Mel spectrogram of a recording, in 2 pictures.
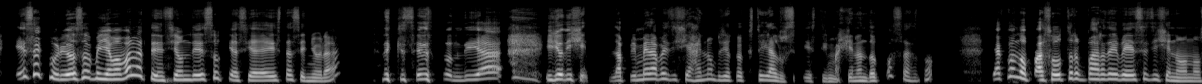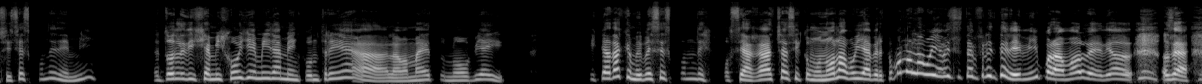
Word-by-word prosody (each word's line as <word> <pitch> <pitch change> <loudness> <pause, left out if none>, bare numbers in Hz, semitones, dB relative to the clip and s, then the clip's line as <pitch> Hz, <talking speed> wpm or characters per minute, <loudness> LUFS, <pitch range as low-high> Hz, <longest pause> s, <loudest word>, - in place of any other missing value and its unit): es 425 -7 -2
tan 480 - +2
curioso 255 +3 +4
me 265 - +2
llamaba 235 - +5
la 415 - +3
atención 210 - -1
de 220 0 +3
eso 245 +5 -4
que 215 - -5
hacía 180 0 -1
esta 195 +4 -3
señora 160 - -5 0.5
de 235 - -1
que 225 - -8
se 230 - -3
escondía 230 +3 -2 0.4
y 210 - -2
yo 235 +2 +6
dije, 230 -1 -4 0.2
la 185 +3 -3
primera 240 +6 0
vez 255 -2 -4
dije:"Ay 200 -3 -6
no, 235 +2 -8
pues, 195 -2 -8
yo 190 - -5
creo 190 -1 -8
que - - -19
estoy 205 -2 -6
aluci 145 -9 -3
este 150 -1 -15
imaginando 165 +4 -6
cosas 190 -2 -13
¿no?" 225 - -15 0.6
Ya 255 - 0
cuando 345 -6 +2
pasó 205 +3 +5
otro 250 0 -2
par 240 -1 +1
de 245 -1 +1
veces 220 +2 0
dije: 210 -3 -6
"No, 155 -2 -3
no 155 -1 -7
sí 185 - -8
se 220 - -6
esconde 250 +3 -10
de 195 -7 -6
mí". 255 - -10 0.6
Entonces 250 +7 0
le - - -6
dije 245 +2 -1
a - - -1
mi 235 - 0
hijo: 280 +6 -3
"Oye 305 0 0
mira 275 -1 0
me 235 -2 -1
encontré 230 +9 -4
a 155 -6 +1
la 155 0 -1
mamá 175 +5 -2
de 215 - -3
tu 210 -3 -22
novia 185 +6 -5
y 200 -7 -8 0.9
y - - -19
cada 310 +7 +4
que 335 -4 -3
me 225 - +2
ve 255 0 0
se 300 - -2
esconde 255 -5 -10
o 190 - -15
se 235 - 0
agacha 225 - +4
así 275 -1 -4
como 210 -3 -2
no 240 +4 +4
la 330 -2 +6
voy 275 0 0
a 240 - +6
ver". 225 -2 -2
¿Cómo 280 - -6
no 295 +1 +3
la - - +4
voy 460 -2 +5
a - - -3
ver 380 -1 -1
si 335 - -11
está 375 - -3
enfrente 400 +2 0
de 230 0 +8
mí?, 270 +8 -4
por 290 -7 +5
amor 255 +7 +6
de 240 -5 +2
Dios. 235 +1 +1 0.3
O - - +1
sea, 240 -6 +8
230 Hz, 250 wpm, -22 LUFS, 195-260 Hz, 0.9 s, de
